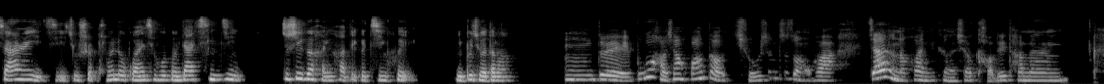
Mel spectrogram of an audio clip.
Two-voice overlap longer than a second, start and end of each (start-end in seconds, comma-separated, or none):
none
